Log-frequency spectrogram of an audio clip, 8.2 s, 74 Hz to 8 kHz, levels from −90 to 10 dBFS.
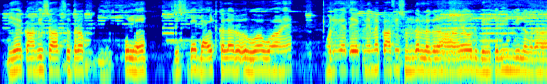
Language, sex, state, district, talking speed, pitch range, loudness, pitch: Hindi, male, Uttar Pradesh, Jyotiba Phule Nagar, 195 wpm, 155-160 Hz, -15 LUFS, 155 Hz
